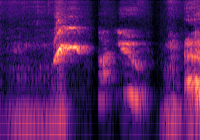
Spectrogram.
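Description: A dog growling and grunting in play.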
